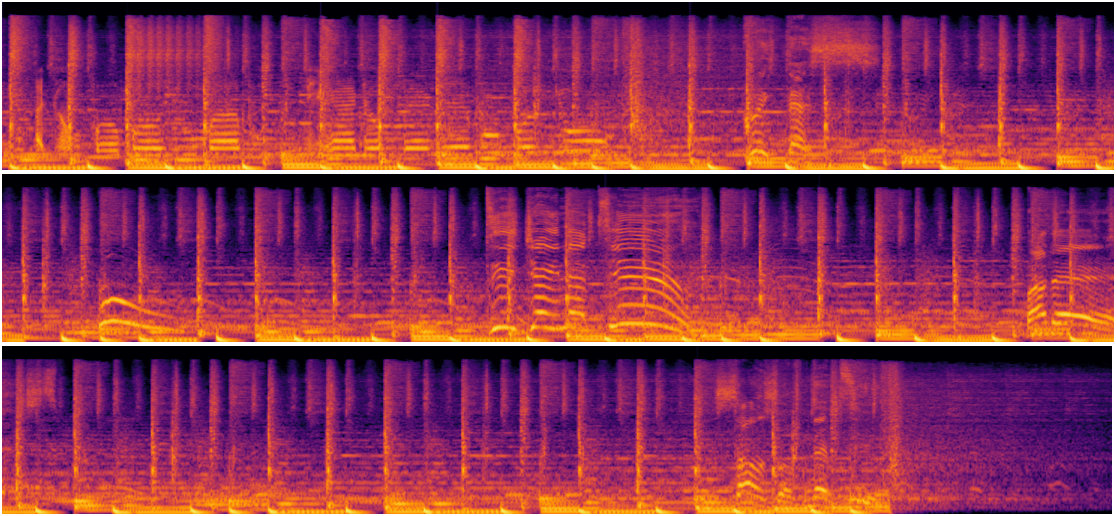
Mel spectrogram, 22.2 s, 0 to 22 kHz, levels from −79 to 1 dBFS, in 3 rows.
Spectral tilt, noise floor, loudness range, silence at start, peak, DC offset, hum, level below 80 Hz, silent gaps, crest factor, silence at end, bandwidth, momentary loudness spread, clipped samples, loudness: -5 dB/octave; -38 dBFS; 2 LU; 0 s; 0 dBFS; under 0.1%; none; -16 dBFS; none; 12 dB; 0.4 s; 16.5 kHz; 4 LU; under 0.1%; -12 LUFS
